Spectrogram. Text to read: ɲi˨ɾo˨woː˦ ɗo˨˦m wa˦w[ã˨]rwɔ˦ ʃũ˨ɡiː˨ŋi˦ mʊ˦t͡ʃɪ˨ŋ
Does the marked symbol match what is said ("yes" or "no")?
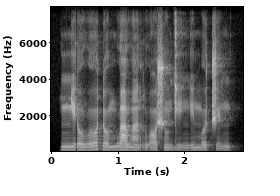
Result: yes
